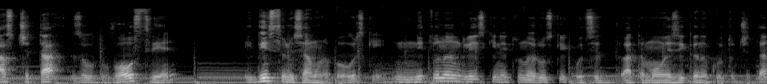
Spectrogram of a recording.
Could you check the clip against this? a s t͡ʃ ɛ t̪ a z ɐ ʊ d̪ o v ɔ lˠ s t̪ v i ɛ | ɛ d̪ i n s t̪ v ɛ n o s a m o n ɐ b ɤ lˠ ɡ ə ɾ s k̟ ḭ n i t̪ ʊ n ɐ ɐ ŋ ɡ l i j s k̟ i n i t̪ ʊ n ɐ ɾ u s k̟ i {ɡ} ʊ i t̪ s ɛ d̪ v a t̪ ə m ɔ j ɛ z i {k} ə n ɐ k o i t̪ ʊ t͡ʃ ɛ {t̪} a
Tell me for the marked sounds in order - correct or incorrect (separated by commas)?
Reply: incorrect, correct, correct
